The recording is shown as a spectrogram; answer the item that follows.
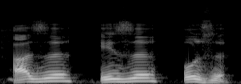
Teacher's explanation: تو یہ حروف صفیریہ میں سے ہے، اس میں ہم نے سی ٹی کی آواز نکالی ہے۔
